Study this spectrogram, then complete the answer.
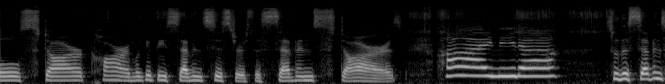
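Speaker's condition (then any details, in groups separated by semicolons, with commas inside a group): No condition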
